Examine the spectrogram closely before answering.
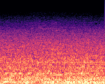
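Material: Nothing is struck.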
